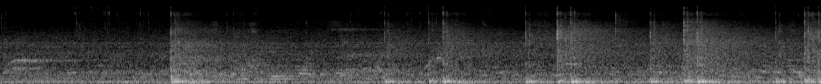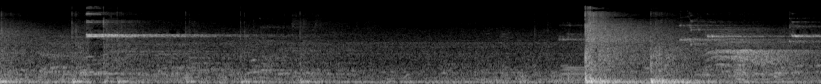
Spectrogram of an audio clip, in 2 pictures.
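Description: Young men call out to each other across the hall.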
